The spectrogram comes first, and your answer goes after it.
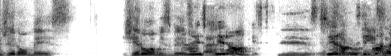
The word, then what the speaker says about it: Geromes: É assim que pronuncia teu nome, Jeromes? É Jeromes? Jeromes mesmo, né?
